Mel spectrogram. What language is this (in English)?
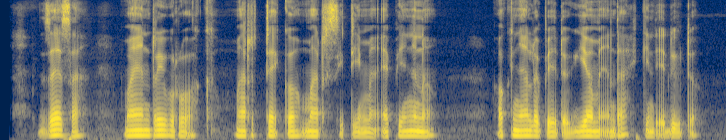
Luo (Kenya and Tanzania)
